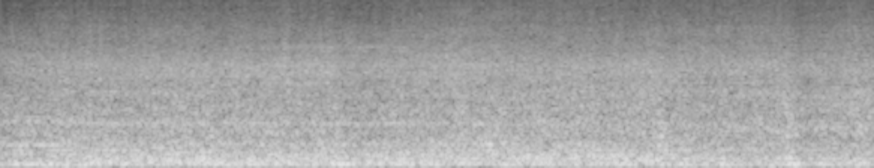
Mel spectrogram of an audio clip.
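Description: A car drives through the city at night, giving a steady, unbroken rumble of engine and road noise that stays constant throughout.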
